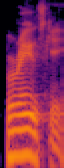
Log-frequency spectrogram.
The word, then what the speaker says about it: Baranski: Kristen, is it Baranski? Baranski. Is that how you pronounce that? You did good.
